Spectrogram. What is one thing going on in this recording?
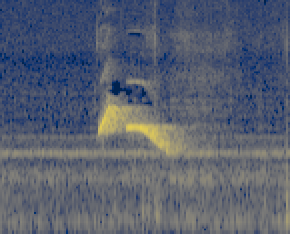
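A parrot gives a sharp whistle that swoops down.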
